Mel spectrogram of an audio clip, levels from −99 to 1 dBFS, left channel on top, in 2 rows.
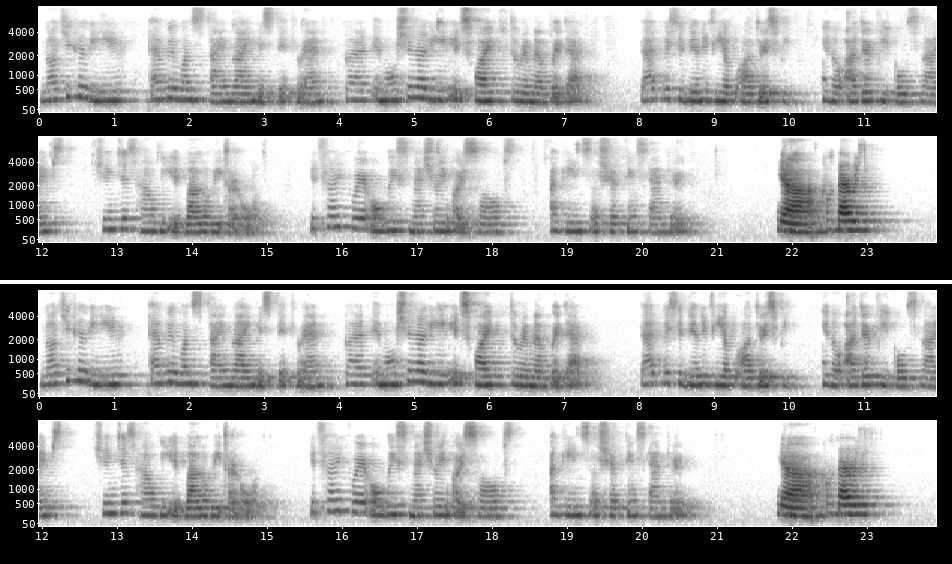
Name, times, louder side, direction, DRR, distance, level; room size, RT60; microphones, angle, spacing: voice 1, 0.0-1.1 1.5-3.8 4.1-7.2 8.0-10.0 10.4-12.3 12.7-14.9 15.6-18.3 18.8-20.6, equal, 25° right, 5 dB, 3.3 m, -35 dB
voice 2, 21.8-23.0, left 3 dB, 65° left, 4 dB, 5.1 m, -24 dB
22.5 x 21.5 x 9.8 m, 0.72 s
head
